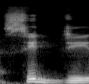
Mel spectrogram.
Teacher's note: سین کو باریک سیٹی سے ادا کریں گے. جی یا مدہ ہے تو وقف کی صورت میں مد کر سکتے ہیں.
